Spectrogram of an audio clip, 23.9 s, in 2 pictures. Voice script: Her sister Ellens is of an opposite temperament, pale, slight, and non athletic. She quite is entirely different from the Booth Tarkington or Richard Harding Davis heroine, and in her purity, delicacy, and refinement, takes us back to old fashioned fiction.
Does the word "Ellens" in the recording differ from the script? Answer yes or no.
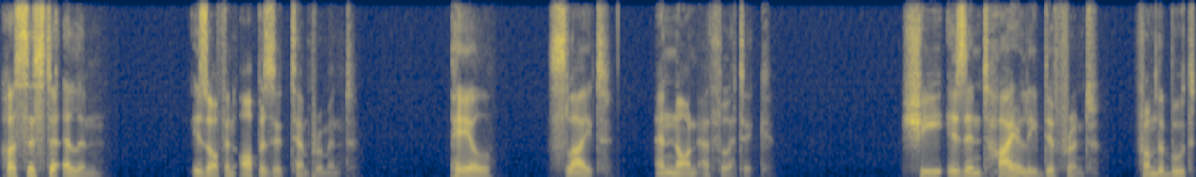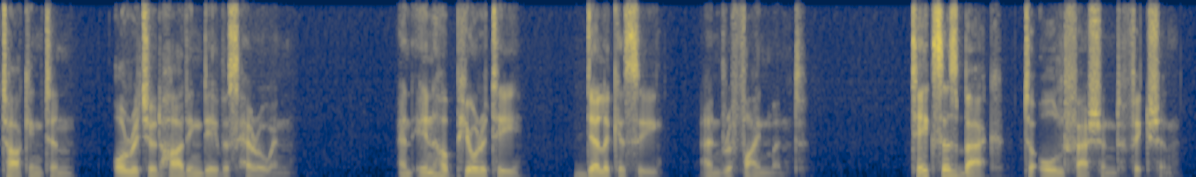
yes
